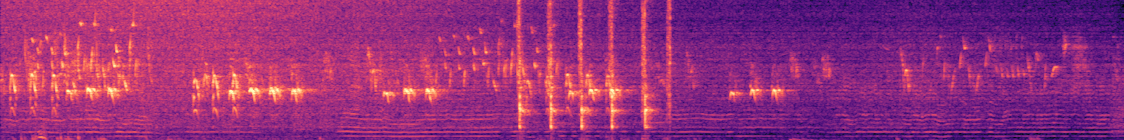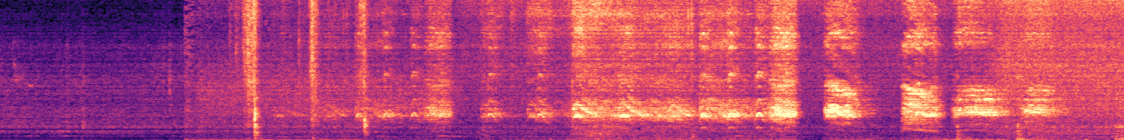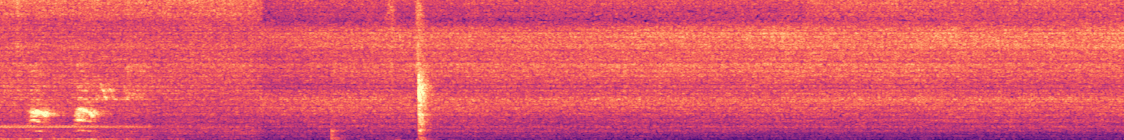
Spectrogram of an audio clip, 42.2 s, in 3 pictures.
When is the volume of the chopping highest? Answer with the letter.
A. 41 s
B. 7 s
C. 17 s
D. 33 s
D.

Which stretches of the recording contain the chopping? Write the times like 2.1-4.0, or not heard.
6.5-8.4, 16.4-18.7, 32.2-33.5.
